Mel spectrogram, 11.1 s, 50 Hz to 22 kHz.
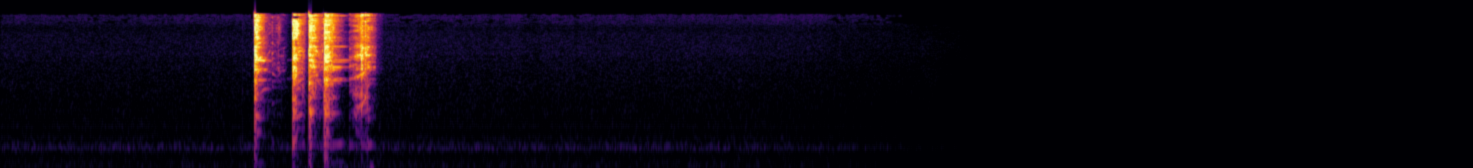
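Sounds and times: glass clinking: 0:01.9 - 0:02.8.

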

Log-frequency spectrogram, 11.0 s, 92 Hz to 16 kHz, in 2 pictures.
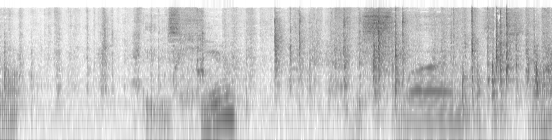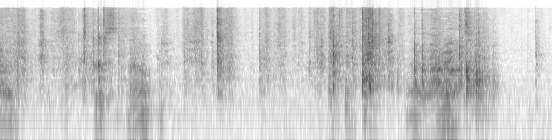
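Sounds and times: cables rustling in foam packaging: 0:00.0 - 0:10.5.

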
